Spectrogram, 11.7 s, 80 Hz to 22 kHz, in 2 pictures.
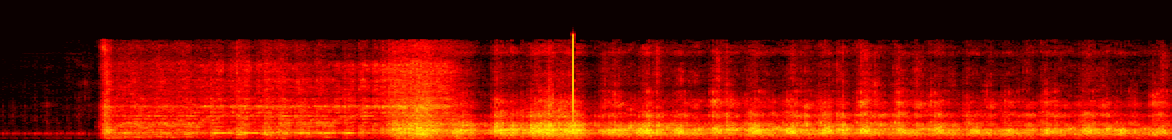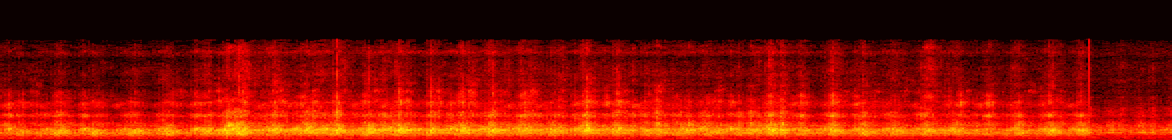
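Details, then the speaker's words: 1994 Ford OBS F350 7.3 IDI diesel 4x4, morning cold start after injection pump fuel turned up: cranks, catches unevenly, settles into a rough clattering idle; struggled unusually hard in mild weather. "that cold start was definitely a little aa little rough little problematic there normally this thing fires right up you know it's really not that cold ear so the fact that it struggled so hard to start is concerning"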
